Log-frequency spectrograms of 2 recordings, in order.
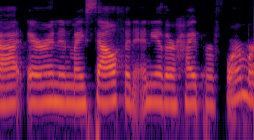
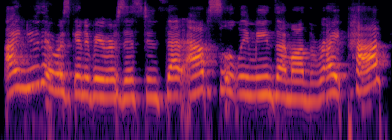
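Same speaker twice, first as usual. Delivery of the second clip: higher, bright, slowing on keep going; upbeat determined tone; 5 semitones higher than usual. Retold or imitated. High performer facing a challenge, determined. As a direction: cheer yourself on past resistance. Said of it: "you're like".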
